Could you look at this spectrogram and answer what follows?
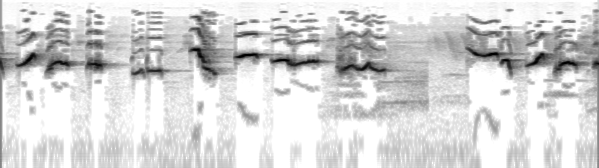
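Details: Oriental magpie-robin (kacer) master song in the loud ngeplong style, from a recording for training would-be champion birds: clear whistled phrases, rising and falling, with quick slurred notes and short bursts. Brief pauses separate the phrases, and there is no background noise.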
